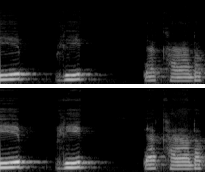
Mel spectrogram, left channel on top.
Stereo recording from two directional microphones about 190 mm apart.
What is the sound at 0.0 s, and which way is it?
A woman's voice, 5° right (ahead or behind).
